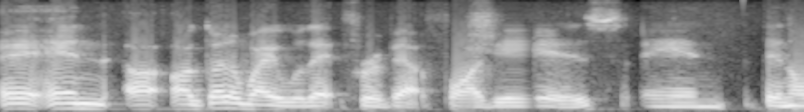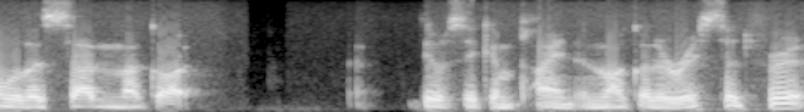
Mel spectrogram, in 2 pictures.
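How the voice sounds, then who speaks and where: Loudness stays very even as a man speaks at a moderate pace in a New Zealand accent. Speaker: caller. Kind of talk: call-in interview. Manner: halting, repetitive stammering.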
